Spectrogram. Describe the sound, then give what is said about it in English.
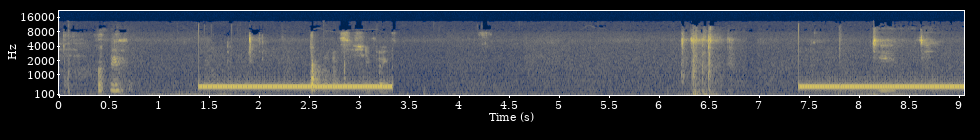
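A phone call being placed to an Arkansas number: a few quick clicks and taps, then a steady electronic ringback tone sounds twice, each about two seconds long, separated by a pause of faint line noise. “Did I have the wrong number?”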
